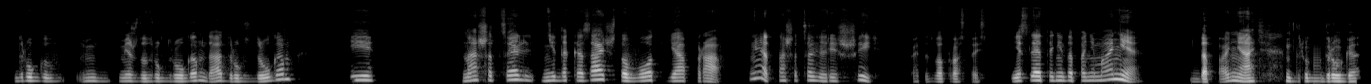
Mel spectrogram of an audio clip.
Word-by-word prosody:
друг 165 +1 -1
в 150 0 -4 0.3
м 155 -1 -8
между 150 -2 -3
друг 150 0 -5
другом, 145 +5 0
да, 160 +4 +1
друг 145 -2 -4
с - - -21
другом, 170 - 0 0.5
и 200 0 +2 0.9
наша 195 +4 0
цель 205 -1 +1
не 175 +2 -2
доказать, 185 +4 +3
что 220 -6 +4
вот 180 +5 0
я 160 0 +1
прав. 150 -3 -1 0.3
Нет, 275 +2 +1
наша 185 +1 -7
цель 190 -5 -2
решить 165 +3 -4 0.3
этот 135 -1 -20
вопрос. 130 -1 -4
То - - -13
есть 150 +1 -18 0.2
если 160 +5 +5
это 185 -1 +3
недопонимание- 180 - +2 0.5
допонять 145 +3 +4 0.2
друг 145 -1 -3
друга, 145 -1 +4
165 Hz, 145 wpm, -26 LUFS, 145-190 Hz, 0.9 s, если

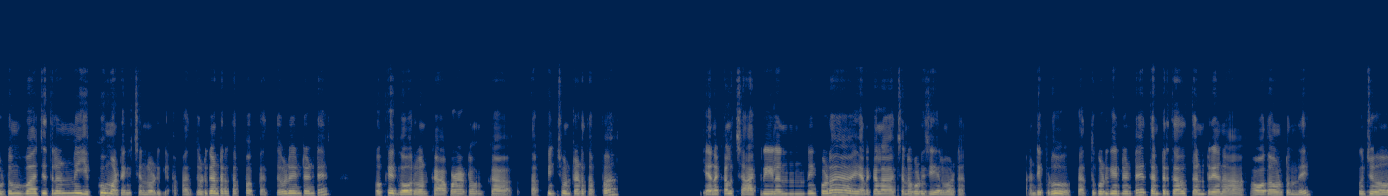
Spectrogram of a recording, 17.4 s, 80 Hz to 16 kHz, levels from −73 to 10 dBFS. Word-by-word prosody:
కుటుంబ 165 +2 +1
బాధ్యతలన్నీ 170 +1 +3
ఎక్కువమాటింక 145 -7 +2
చిన్నోడికి. 130 -3 -2
ఆహ్, - - -16
పెద్దోడికంటారు 165 +7 +1
తప్ప, 165 - -13 0.2
పెద్దోడేంటంటే 170 +4 0 0.7
ఓకే 185 - +2
గౌరవాన్ని 150 +3 +4
కాపాడటం 155 +2 0
ఇంకా 80 - -1 0.4
తప్పించుంటాడు 160 -1 -2
తప్ప... 155 - -17 1.3
యెనకాల 160 +1 +3
చాకిరీలన్నీ 155 +2 0
కూడా, 180 +4 +4 0.3
యెనకాల 155 +1 0 0.2
చిన్న 150 +1 -3
కొడుకు 155 0 0
చేయాలిమాట. 130 -4 -1 0.9
అంటే 110 - -4
ఇప్పుడూ, 165 +5 +2 0.3
పెద్ద 125 -1 -3
కొడుకేంటంటే 160 +2 +1
తండ్రి 160 -1 +2
తరవా 160 +2 +3
తండ్రి, 150 0 +1
అనా 150 - -2 0.3
హోదా 140 +2 +3
ఉంటుంది. 140 -1 -3 0.7
కొంచెం 155 0 +1
155 Hz, 110 wpm, -22 LUFS, 145-165 Hz, 1.3 s, గౌరవాన్ని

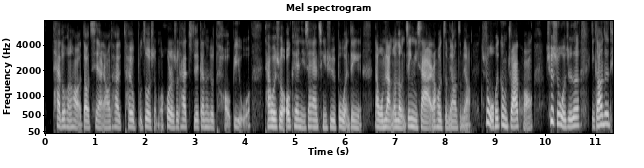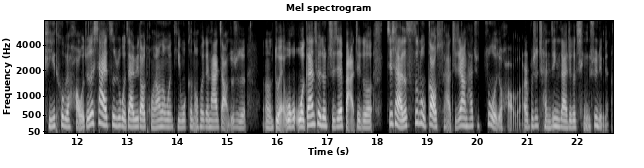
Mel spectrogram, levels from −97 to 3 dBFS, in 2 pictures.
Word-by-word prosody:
态 205 - +1
度 190 - +1
很 185 -2 -4
好 - - -1
地 - - -6
道 175 - +3
歉， 165 +1 -4
然 - - -6
后 165 - -3
他 185 0 -2
他 190 - -4
又 185 - +3
不 170 - -12
做 190 +1 +1
什 175 - -11
么 205 - -9
或 205 -4 +1
者 180 +2 -3
他 185 0 0
直 - - -18
接 180 0 -2
干 185 +1 -2
脆 185 - -4
就 180 - -3
逃 - - -6
避 185 -2 -5
我。 - - -8 0.3
他 195 - +1
会 190 -1 +7
说 185 -1 +3
：“OK， 195 +1 +3
你 175 -3 -4
现 195 +4 -2
在 185 -1 +1
情 170 -1 -6
绪 175 0 -1
不 190 +3 0
稳 165 - +1
定， 170 -3 -2 0.3
那 185 - +3
我 175 - +4
们 175 - +1
两 180 -1 +5
个 - - 0
冷 170 -3 +3
静 200 -3 +1
一 - - -2
下。 160 -2 +2
“然 175 - +1
后 180 0 +1
怎 170 - -4
么 - - -4
样， 165 - -1
怎 - - -10
么 - - -6
样， - - -5 0.2
就 - - -16
是 310 - 0
我 225 - +6
会 205 - +4
更 220 -1 +2
抓 190 -1 +5
狂。 - - -6 0.3
确 345 - +4
实 275 - 0
我 230 -8 +6
觉 190 - +2
得 220 +1 +4 0.2
你 190 - -7
刚 215 +2 +7
才 245 - +5
这 265 - +3
个 260 - +3
提 200 -5 -6
议 205 - 0
特 230 +1 -2
别 190 - +1
好， 190 - -4
我 - - +1
觉 200 - -1
得 270 - +5
下 275 -4 +4
一 220 - +4
次 230 +2 -3
如 215 0 -1
果 195 -3 0
再 190 0 +2
遇 195 - +1
到 185 -2 +3
同 170 -2 -9
样 180 +2 -2
的 195 - -2
问 185 -1 -4
题， 185 -2 -10
我 180 +1 -5
可 195 - -8
能 180 - -8
会 190 - -4
跟 180 - -5
他 175 0 +2
讲 180 - -4
就 - - -11
是 165 -2 -8 0.4
嗯， 165 -3 -5
对， 175 -4 +3
我 185 - +5
我 190 -1 +6
干 235 +4 +5
脆 260 -1 +3
就 215 - +4
直 200 -3 -7
接 200 +1 +5
把 215 - 0
这 180 - -6
个 170 -1 -2 0.3
接 265 - -2
下 265 - +2
来 175 - +8
的 195 - +3
思 225 +7 -5
路 280 -4 0
告 215 -2 +5
诉 - - -14
他， - - -7
直 - - -14
接 180 - -7
让 215 -1 +3
他 205 +1 -5
去 215 0 -17
做 260 - -2
就 - - -5
好 - - -10
了， - - -15
而 - - -3
不 200 - -9
是 215 - -6
沉 190 -5 -7
浸 200 +1 -2
在 175 -2 +2
这 175 - -4
个 175 - -2
情 205 +4 -9
绪 220 +2 -3
里 - - -4
面 - - -15
了。 - - -31
190 Hz, 390 characters per minute, -26 LUFS, 175-210 Hz, 0.4 s, 来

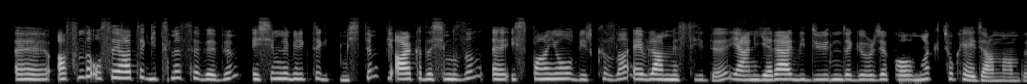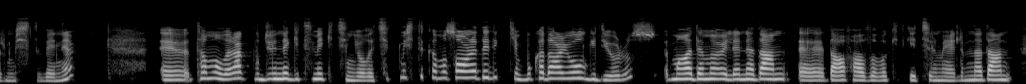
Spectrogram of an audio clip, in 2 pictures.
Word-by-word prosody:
Eee, 235 -1 +2
aslında 325 +8 +1
o - - -1
seyahate 300 +1 +3
gitme 250 +4 -3
sebebim, 245 - -2 0.2
eşimle 260 +2 0
birlikte 250 +2 -3
gitmiştim, 215 - -7
bir - - -4
arkadaşımızın, 250 - +3
eee, 235 -1 +3
İspanyol 250 0 +1
bir 220 -1 -4
kızla 250 +2 -4
evlenmesiydi. 225 -3 +1
Yani 215 -2 +1
yerel 235 +1 +5
bir 225 -3 -4
düğün 220 +1 -1
de 225 - +1
görecek 220 +1 -2
olmak 215 +4 0
çok 255 -1 -8
heyecanlandırmıştı 175 -3 -4
beni. 175 - -3 0.9
Eee, 210 0 0
tam 280 0 -1
olarak 265 0 +2
bu 235 - 0
düğüne 255 +1 +3
gitmek 240 +1 -2
için 195 -3 -6
yola 180 0 -3
çıkmıştık. 320 - -11
Ama 295 -1 -3
sonra 315 +1 +3
dedik 315 +1 -3
ki 235 -4 -3
bu 245 - -4
kadar 275 0 +2
yol 280 -1 +1
gidiyoruz, 220 - -3
e, - - -7
madem 250 0 +5
öyle, 235 -2 +2
neden, 245 0 +4
eee, 190 -1 0
daha 200 0 +3
fazla 190 -2 -2
vakit 190 0 -9
geçirmeyelim? 190 0 -4
Neden 215 +1 +2
235 Hz, 155 wpm, -23 LUFS, 210-255 Hz, 0.9 s, yerel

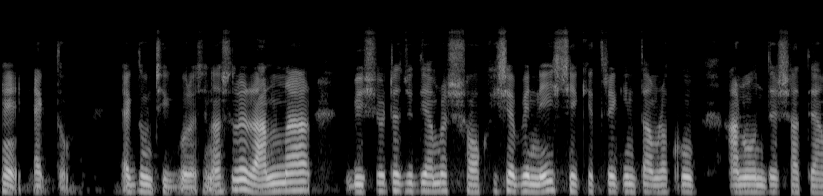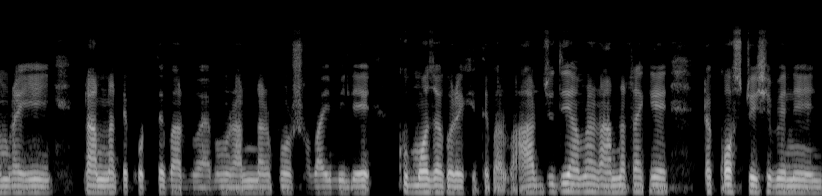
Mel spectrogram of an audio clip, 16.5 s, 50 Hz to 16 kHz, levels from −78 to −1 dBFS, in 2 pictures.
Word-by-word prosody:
হ্যাঁ, - - +3 0.2
একদম, - - -10 0.6
একদম 140 +1 +2
ঠিক 120 -2 -4
বলেছেন। 115 - 0
আসলে 180 +5 +3
রান্নার 150 +6 +5 0.5
বিষয়টা 150 +3 +1
যদি 150 0 -2
আমরা 150 +1 +2
শখ 135 -2 0
হিসেবে 145 0 +3
নেই 150 +4 +6
সেক্ষেত্রে 145 0 -2
কিন্তু 140 -1 -1
আমরা 130 +1 0
খুব 135 -1 +2 0.4
আনন্দের 130 -1 +2
সাথে 130 0 -4
আমরা 120 0 -1 0.2
এই 120 - +1 0.5
রান্নাটা 120 -1 +2
করতে 125 - -4
পারবো 115 -2 -5
এবং 115 +2 -9
রান্নার 115 +1 -2
পর 120 -1 -1
সবাই 115 0 -5
মিলে 115 +1 -1 0.4
খুব 140 - -2
মজা 125 0 +4
করে 115 -1 +3
খেতে - - -8
পারবো। - - -5
আর 125 - +2
যদি 140 +1 -4
আমরা 140 +1 0
রান্নাটাকে 130 +2 0 0.4
একটা 135 - -3
কষ্ট 135 -1 +3
হিসেবে 125 -1 0
নেই, 120 -1 +2
130 Hz, 155 wpm, -27 LUFS, 120-140 Hz, 0.6 s, নেই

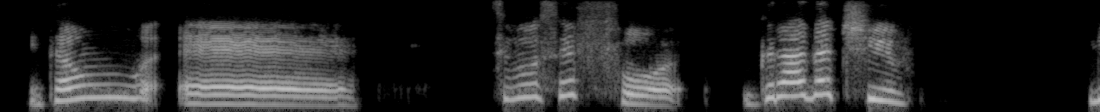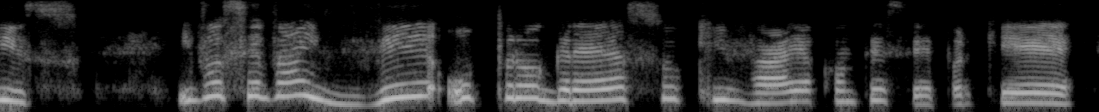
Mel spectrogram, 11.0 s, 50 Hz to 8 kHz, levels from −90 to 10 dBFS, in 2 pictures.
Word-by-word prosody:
Então, 320 +4 +1 0.2
eh, 185 -4 +4 0.7
se 300 - -7
você 350 +4 -1
for 195 - -1 0.3
gradativo. 340 - +4 0.9
Isso. 270 - -3 0.5
E 290 - -3
você 365 +2 -1
vai 365 0 +1
ver 260 - 0
o 330 - 0
progresso 290 -1 -1
que 290 0 -3
vai 225 +2 0
acontecer, 250 -6 -8
porque 220 +2 -2
265 Hz, 95 wpm, -24 LUFS, 210-325 Hz, 0.9 s, eh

